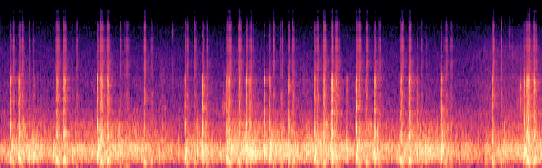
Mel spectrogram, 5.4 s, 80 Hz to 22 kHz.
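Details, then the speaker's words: Fetal heartbeat of a boy at 9 months' pregnancy, home Sonoline-C 2 MHz pocket fetal Doppler with water-based gel; rapid, regular whooshing beats, display reading 125–135 per minute, normal range. "so now we're going to work on finding the little guy and it's a boy so so the heart rate should typically be around 130 to like 150 oh we found"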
